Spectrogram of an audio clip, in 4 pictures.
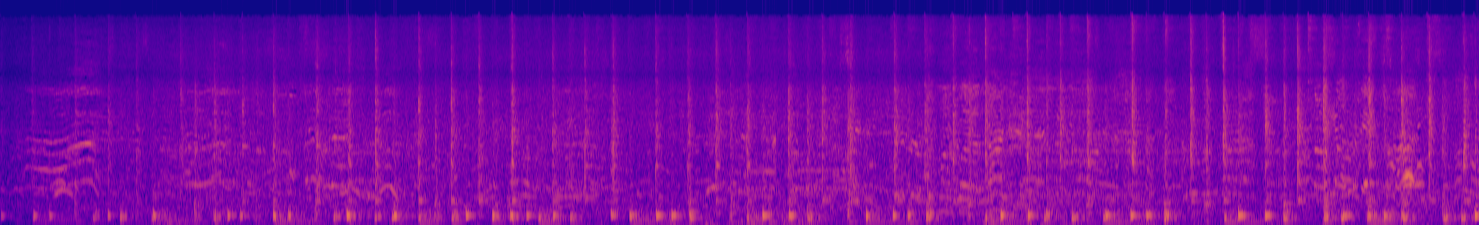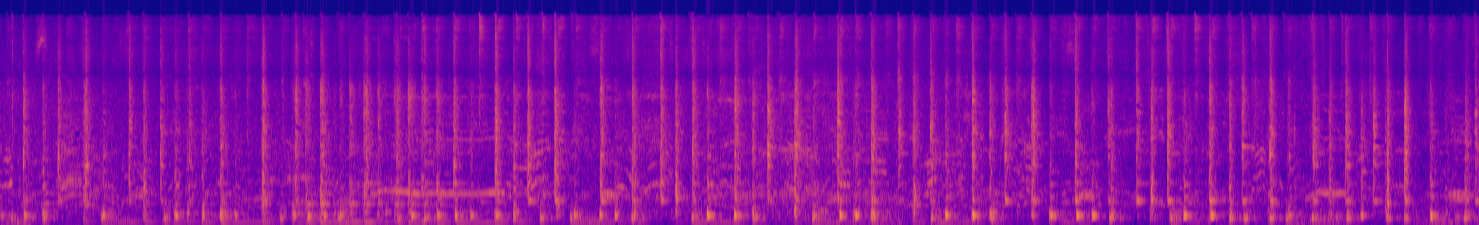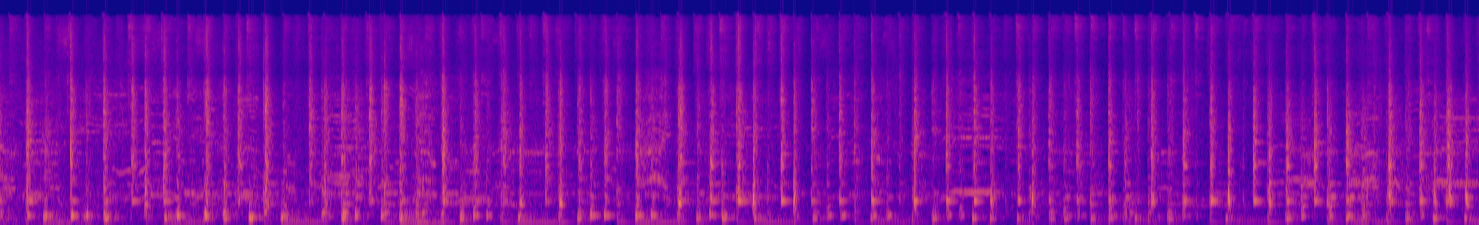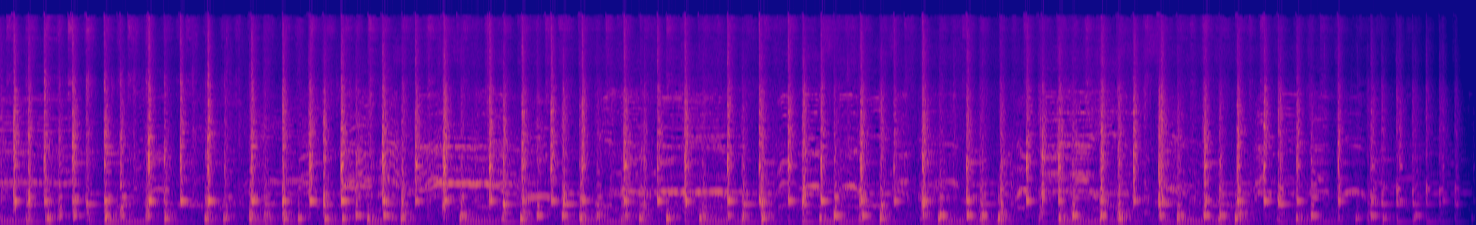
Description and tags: Samba on the beach
A group of three or four young people on the beach of Itaparica, Bahia, Brazil, trying to get some money from the tourists by drumming and singing a type of samba from Bahia, so-called samba duro. Binaural OKM, Sony Datrecorder.
beach, brazil, drums, field-recording, people, seaside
